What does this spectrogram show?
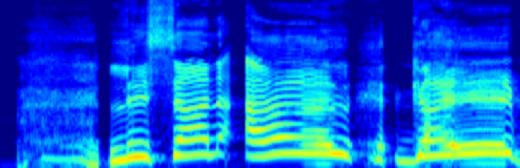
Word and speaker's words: Lisan al Gaib: Connor's real name is pronounced Lee's and all guy EB. Lisan Al Gaib.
